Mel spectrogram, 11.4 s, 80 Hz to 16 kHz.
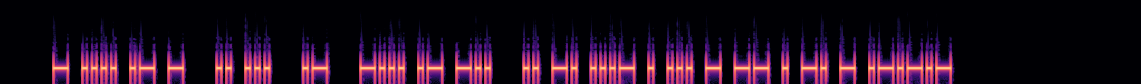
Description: Morse code, heard as a keyed tone, about 25 wpm, 700 Hz. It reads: THAT IS A BAD INVESTMENT.
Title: Sentences from Top 700 Words 25wpm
